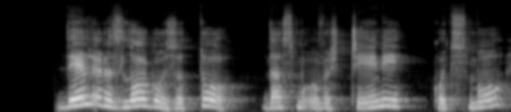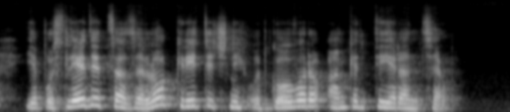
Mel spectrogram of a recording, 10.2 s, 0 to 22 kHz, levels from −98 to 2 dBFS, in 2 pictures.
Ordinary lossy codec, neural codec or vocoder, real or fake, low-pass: none; codec, 44.1 kHz, 7.8 kbps, Pupu-Codec; fake; 19.8 kHz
